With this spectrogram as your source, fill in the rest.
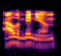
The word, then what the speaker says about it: aluminium: Aluminum? Oh. Aluminum? Every other like Euro person I have ever spoken to has pronounced it aluminium.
